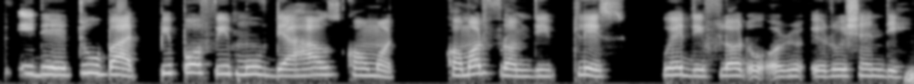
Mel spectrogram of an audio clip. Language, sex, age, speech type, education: Nigerian Pidgin, female, 15-29, read, primary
